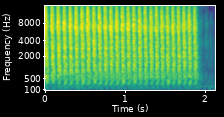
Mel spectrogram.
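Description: M16 rifle firing one continuous fully automatic burst of about thirty rounds in under two seconds, roughly fifteen shots a second, stopping abruptly near the end as the magazine runs dry.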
